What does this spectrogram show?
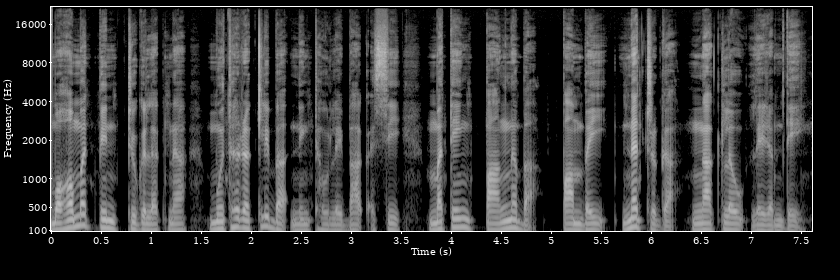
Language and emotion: Manipuri, neutral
